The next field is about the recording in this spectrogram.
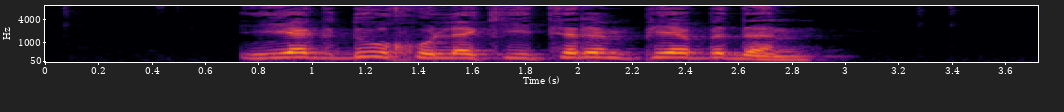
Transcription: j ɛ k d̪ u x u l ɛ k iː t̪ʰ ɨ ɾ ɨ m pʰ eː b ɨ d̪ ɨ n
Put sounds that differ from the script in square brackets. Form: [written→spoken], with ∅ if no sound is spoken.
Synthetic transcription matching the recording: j ɛ k d̪ u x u l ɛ k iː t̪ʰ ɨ ɾ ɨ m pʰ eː b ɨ d̪ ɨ n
